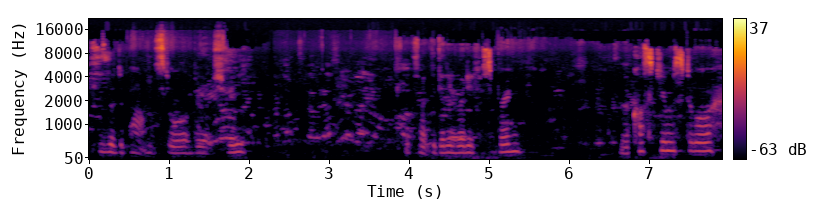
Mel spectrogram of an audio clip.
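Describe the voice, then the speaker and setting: During a casual nighttime live stream, a woman with a New Zealand accent walks outdoors through city streets, talking to her viewers in a subdued, disappointed way. Her mid-range voice is warm and husky, steady in tone, a little slow, with long pauses, and the audio is poor.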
